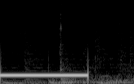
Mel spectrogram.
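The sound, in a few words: telephone call ringing tone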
